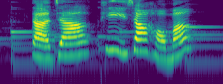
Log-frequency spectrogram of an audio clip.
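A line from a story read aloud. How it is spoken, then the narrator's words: Sudden loud call. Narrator (Chinese): 爸爸突然大声叫道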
